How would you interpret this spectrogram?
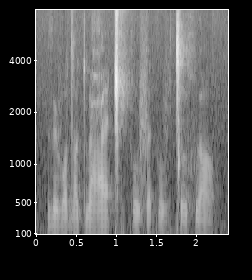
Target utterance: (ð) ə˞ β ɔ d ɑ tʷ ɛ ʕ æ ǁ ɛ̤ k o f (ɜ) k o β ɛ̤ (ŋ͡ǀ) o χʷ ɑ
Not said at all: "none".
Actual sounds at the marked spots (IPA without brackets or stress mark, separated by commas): ð, ɜ, ǀ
